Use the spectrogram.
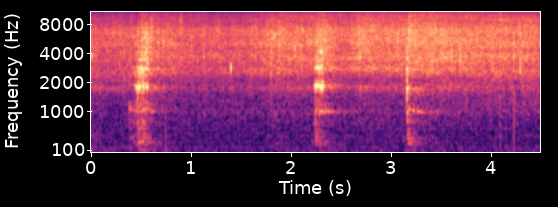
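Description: Onions frying in a pan with a pinch of turmeric added, a steady soft sizzle broken by a few scraping stirs.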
